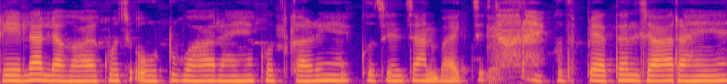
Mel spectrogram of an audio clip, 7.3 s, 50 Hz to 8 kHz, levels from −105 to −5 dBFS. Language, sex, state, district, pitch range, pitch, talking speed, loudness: Hindi, female, Uttar Pradesh, Gorakhpur, 180-190 Hz, 185 Hz, 190 wpm, -31 LUFS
